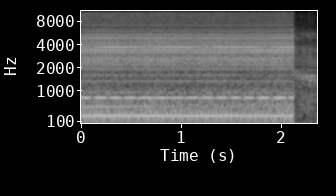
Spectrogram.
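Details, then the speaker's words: Charnwood W824P midi wood lathe after control module replacement (old module let speed fall to about 300 rpm then die): steady high motor whine at max speed setting, slight fluctuation but holding revs; normal running at full speed. "Okay, so she's at its lowest setting. And she's staying up. So we'll turn it up now to its max."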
